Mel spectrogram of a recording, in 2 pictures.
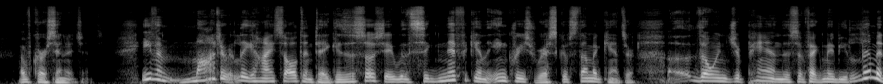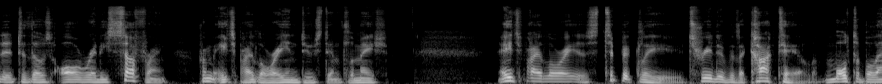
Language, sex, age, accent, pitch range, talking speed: English, male, 50-69, American, 100-150 Hz, 145 wpm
